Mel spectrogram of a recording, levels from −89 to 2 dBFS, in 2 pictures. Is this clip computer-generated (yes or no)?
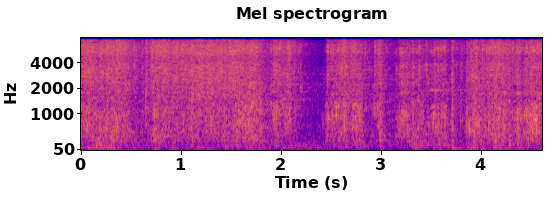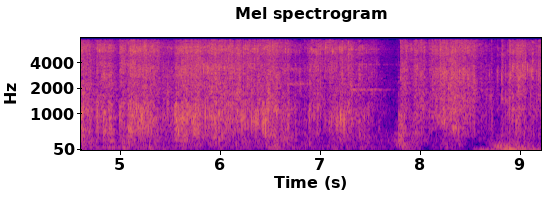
yes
